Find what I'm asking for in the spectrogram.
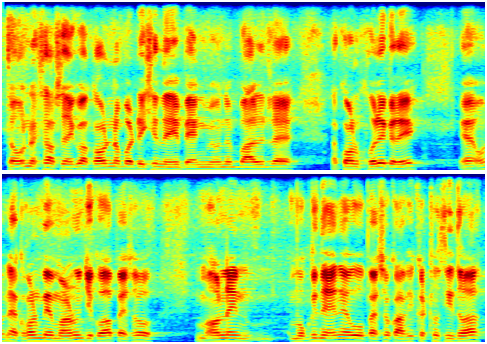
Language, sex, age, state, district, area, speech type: Sindhi, male, 60+, Delhi, South Delhi, urban, spontaneous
